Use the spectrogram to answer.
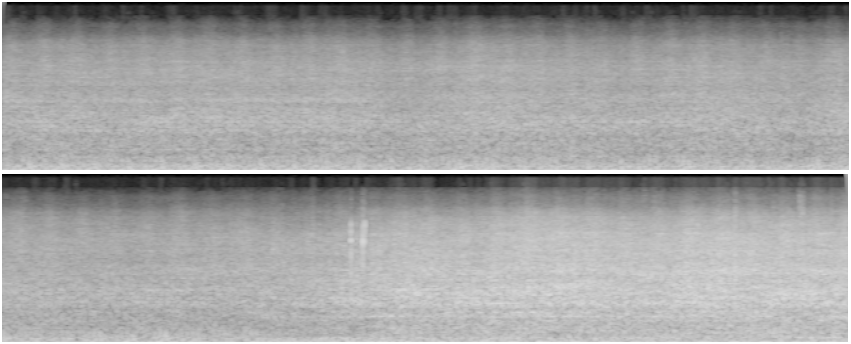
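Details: Peterbilt diesel truck that needs ether to start, cool day, in the shop: deep heavy diesel rumble running steadily without stumbling after ether-assisted cold start; normal running.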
